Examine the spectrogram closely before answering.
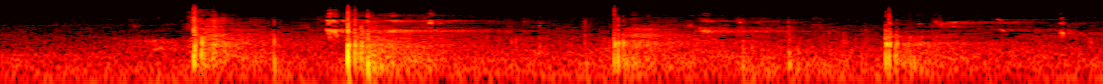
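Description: A tennis ball bounces several times on a hard court.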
